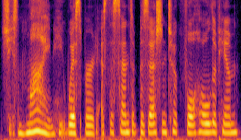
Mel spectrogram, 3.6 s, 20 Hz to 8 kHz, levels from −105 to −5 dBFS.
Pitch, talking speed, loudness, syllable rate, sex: 185 Hz, 230 wpm, -18 LUFS, 5.4 syllables/s, female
